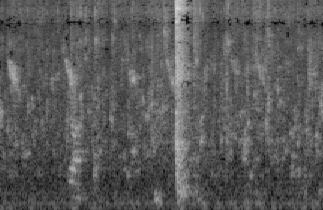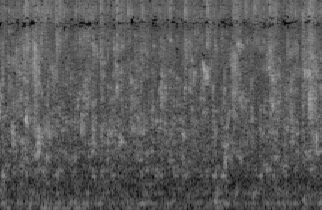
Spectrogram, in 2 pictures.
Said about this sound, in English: Okay, that fountain back on. I don't know why he turned the fountain off for a storm.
